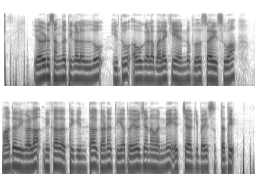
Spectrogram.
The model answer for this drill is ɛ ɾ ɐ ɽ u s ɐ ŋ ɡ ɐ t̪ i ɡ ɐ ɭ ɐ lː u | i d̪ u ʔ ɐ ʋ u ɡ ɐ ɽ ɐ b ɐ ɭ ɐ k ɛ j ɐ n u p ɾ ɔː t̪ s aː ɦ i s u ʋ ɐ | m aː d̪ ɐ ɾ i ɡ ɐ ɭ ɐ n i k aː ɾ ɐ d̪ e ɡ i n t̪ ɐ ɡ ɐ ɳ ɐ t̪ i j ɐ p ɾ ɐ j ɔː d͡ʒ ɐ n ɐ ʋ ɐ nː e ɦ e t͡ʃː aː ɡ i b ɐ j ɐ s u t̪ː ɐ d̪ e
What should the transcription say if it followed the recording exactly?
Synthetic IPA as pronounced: ɛ ɾ ɐ ɽ u s ɐ ŋ ɡ ɐ t̪ i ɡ ɐ ɭ ɐ lː u | i d̪ u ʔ ɐ ʋ u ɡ ɐ ɭ ɐ b ɐ ɭ ɐ k ɛ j ɐ nː u p ɾ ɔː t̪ s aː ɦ i s u ʋ ɐ | m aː d̪ ɐ ɾ i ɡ ɐ ɭ ɐ n i k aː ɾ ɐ t̪ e ɡ i n t̪ ɐ ɡ ɐ ɳ ɐ t̪ i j ɐ p ɾ ɐ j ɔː d͡ʒ ɐ n ɐ ʋ ɐ nː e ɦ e t͡ʃː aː ɡ i b ɐ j ɐ s u t̪ː ɐ d̪ e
